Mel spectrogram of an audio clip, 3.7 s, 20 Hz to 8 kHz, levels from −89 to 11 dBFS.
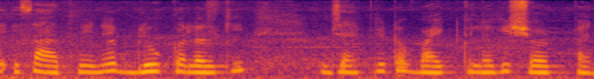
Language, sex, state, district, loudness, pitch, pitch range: Hindi, female, Bihar, Madhepura, -15 LUFS, 205 Hz, 200-225 Hz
